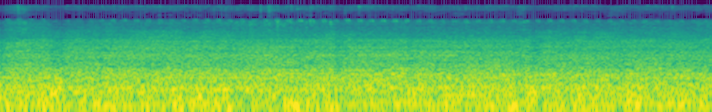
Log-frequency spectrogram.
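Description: Express train running as it pulls out of a station, heard from aboard: a steady, loud rumble of the coaches and their wheels on the rails.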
